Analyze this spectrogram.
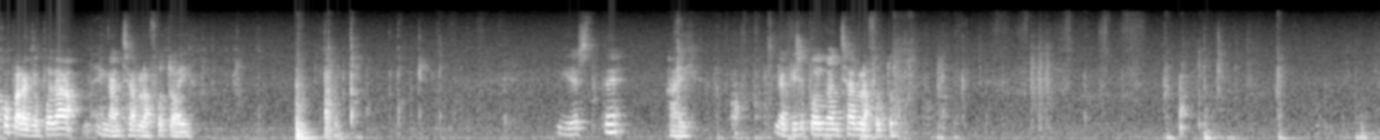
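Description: Paper rustles and taps as hands press it down.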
